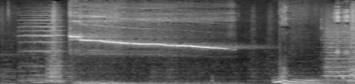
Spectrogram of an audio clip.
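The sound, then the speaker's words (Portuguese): A whistling firework rocket shoots up very high, giving a loud, shrill whistle for about three seconds, its pitch sliding gently downward, with short noisy bursts at the launch and again as it ends. “Esse aí é aquele que vai lá altão, né?”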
